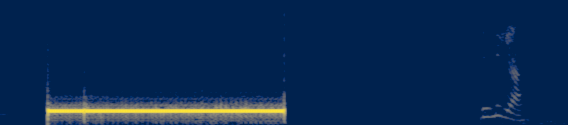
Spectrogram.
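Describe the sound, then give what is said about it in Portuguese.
A telephone call transfer tone during a bank call: one loud, steady, mid-pitched beep lasting over two seconds, then silence and a brief snatch of voice near the end. “Um momento, por gentileza. Transferência.”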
